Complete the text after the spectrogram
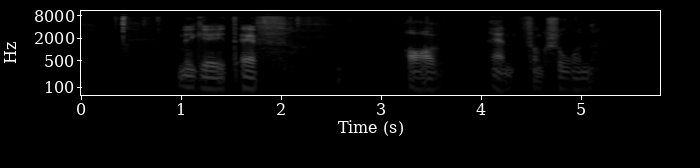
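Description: A man speaks calmly and close to a microphone, in short phrases with pauses.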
